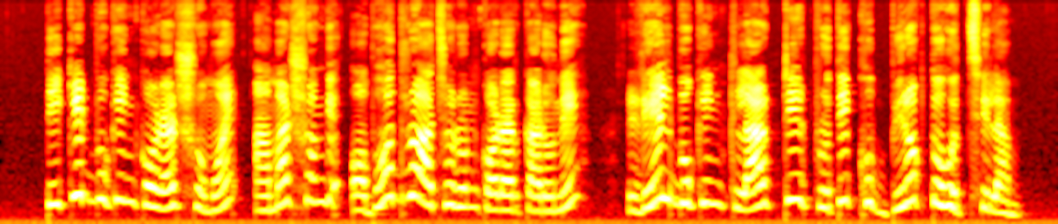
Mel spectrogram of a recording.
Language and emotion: Bengali, angry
